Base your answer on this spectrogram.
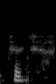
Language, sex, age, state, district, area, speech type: Nepali, female, 60+, Assam, Sonitpur, rural, conversation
